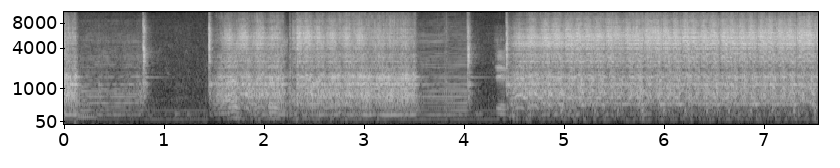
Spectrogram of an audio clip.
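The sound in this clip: A manual-transmission car's engine cranks and fails to start, at risk of flooding. The starter makes a rhythmic, whirring churn in several bursts separated by short pauses, and the final burst runs longest without the engine catching.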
